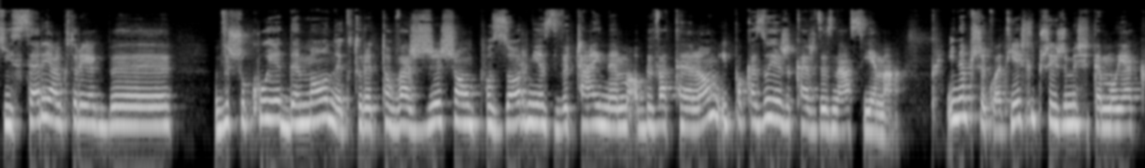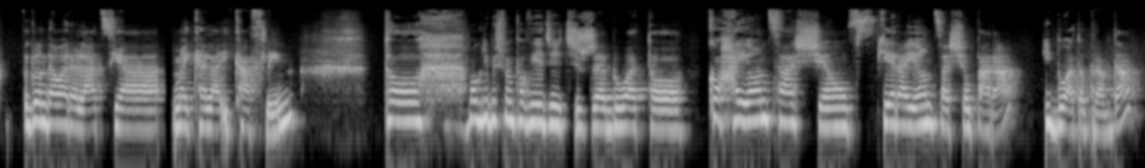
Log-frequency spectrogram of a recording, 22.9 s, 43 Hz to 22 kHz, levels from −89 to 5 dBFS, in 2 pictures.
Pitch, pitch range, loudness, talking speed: 215 Hz, 200-245 Hz, -18 LUFS, 120 wpm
